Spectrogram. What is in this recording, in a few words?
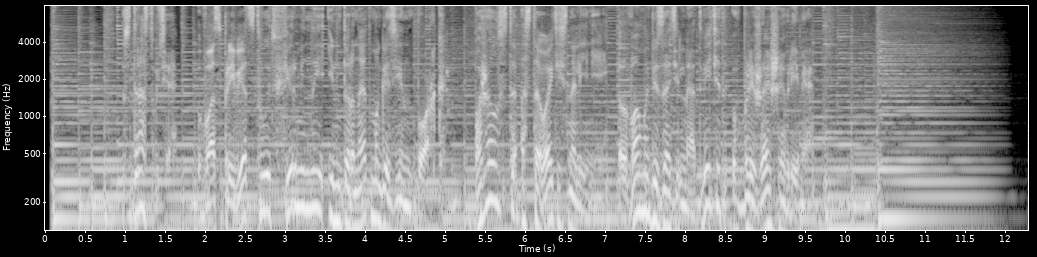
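IVR Russian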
